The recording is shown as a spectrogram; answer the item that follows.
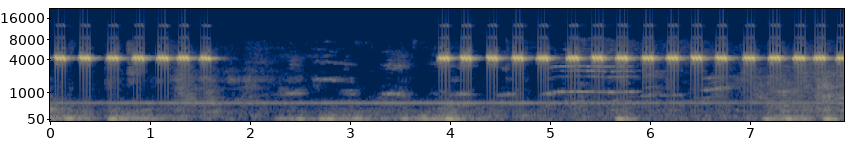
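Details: Cricket chirping intended to scare rats away: a burst of shrill evenly spaced pulses, a two-second gap with faint murmurs, then the same quick pulsing returns, roughly four per second, above a low hum.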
